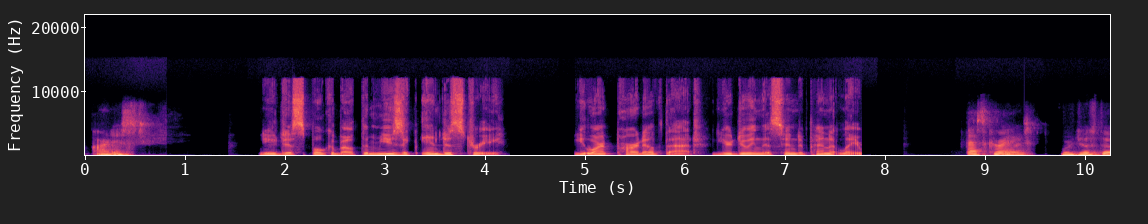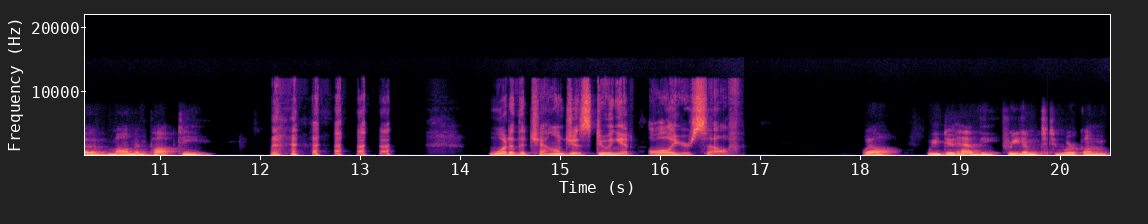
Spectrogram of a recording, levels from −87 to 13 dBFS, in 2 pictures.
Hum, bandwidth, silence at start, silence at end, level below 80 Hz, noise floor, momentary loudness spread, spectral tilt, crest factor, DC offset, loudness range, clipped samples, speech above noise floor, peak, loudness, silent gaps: none; 12.5 kHz; 0.05 s; 0 s; -48 dBFS; -76 dBFS; 13 LU; -5.5 dB/octave; 16 dB; under 0.1%; 5 LU; under 0.1%; 62 dB; 0 dBFS; -15 LUFS; none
